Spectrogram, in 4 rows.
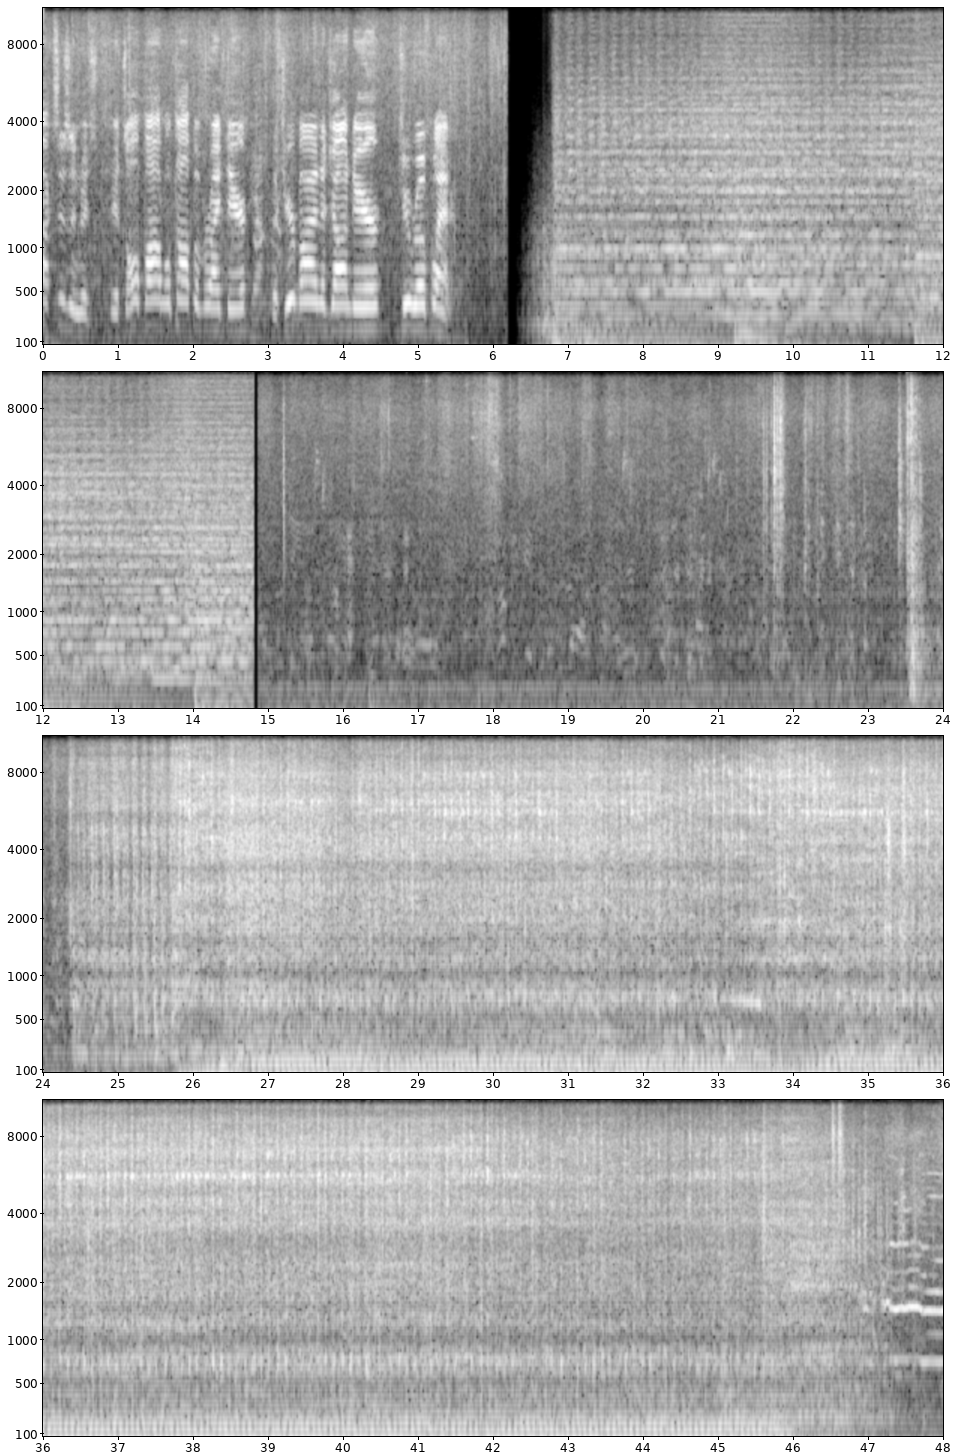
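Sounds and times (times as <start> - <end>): tractor engine running: 24.4 - 48.0.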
